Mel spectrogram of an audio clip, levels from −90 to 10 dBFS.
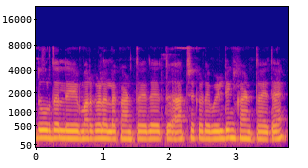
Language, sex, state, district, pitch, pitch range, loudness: Kannada, female, Karnataka, Bangalore, 175 Hz, 170-180 Hz, -11 LUFS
